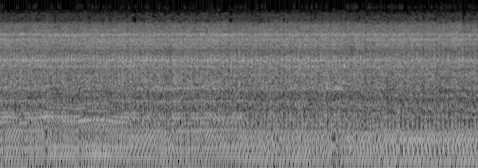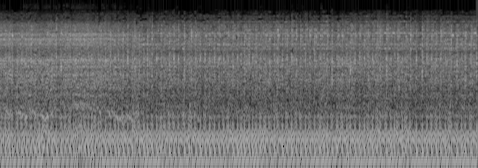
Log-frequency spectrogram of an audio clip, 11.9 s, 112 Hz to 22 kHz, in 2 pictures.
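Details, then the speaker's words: Poulan Pro PP3516 chainsaw after gas line replacement: fast, buzzy idle settling a little lower; throttle stop screw was all the way in, idling too fast, backed out until the chain stopped. "all right so I was making some adjustments over here on the side and the screw in here for the throttle was all the way in so I had to bring that out until the chain stopped"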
